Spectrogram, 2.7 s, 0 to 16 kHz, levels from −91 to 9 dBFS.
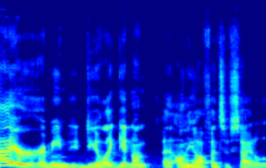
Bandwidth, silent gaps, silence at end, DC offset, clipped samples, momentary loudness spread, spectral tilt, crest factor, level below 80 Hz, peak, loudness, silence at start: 14 kHz; none; 0 s; under 0.1%; under 0.1%; 10 LU; -5.5 dB/octave; 18 dB; -70 dBFS; -12 dBFS; -30 LUFS; 0 s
